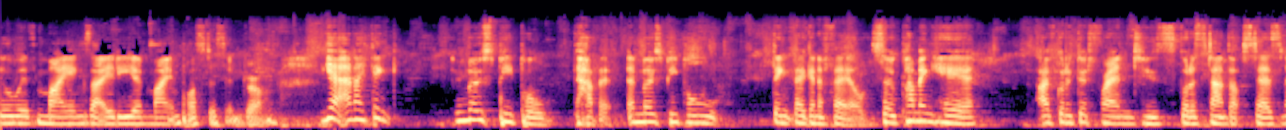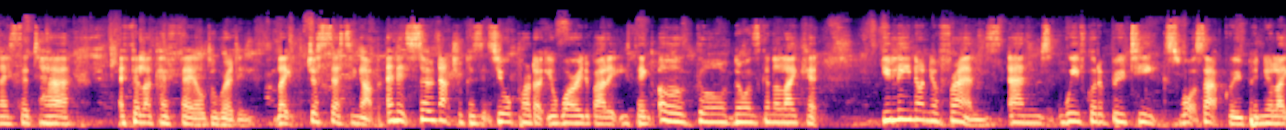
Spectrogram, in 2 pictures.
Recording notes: Live conversation recorded at Boutiques Fair Singapore.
